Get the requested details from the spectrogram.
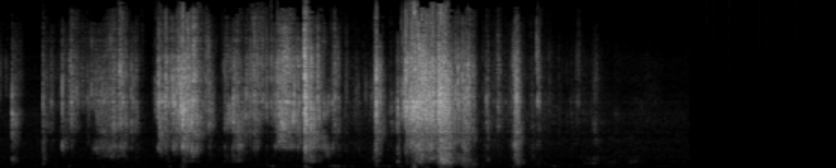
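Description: Foil wrapping crinkles and tears as a pack is opened.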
